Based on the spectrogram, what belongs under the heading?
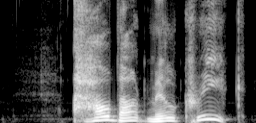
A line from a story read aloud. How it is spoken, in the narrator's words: Emmeline shrieks in excitement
